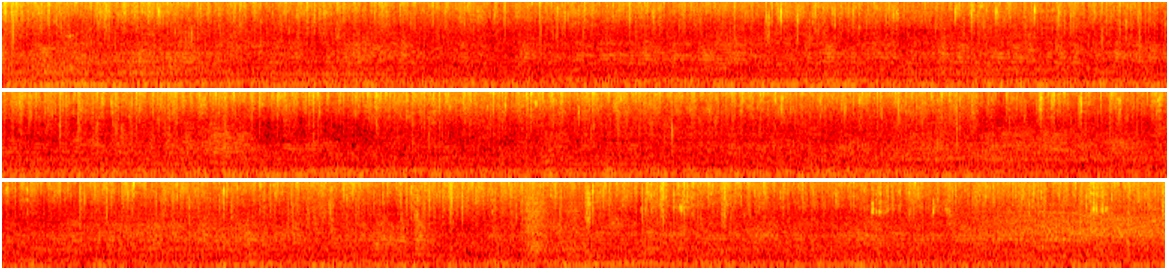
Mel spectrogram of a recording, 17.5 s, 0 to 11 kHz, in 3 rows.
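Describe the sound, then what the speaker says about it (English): Bugs buzzing in the Silent Hill 2 Remake video game, a dense, continuous insect drone that stays loud and steady throughout, close and unbroken. "These bugs."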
